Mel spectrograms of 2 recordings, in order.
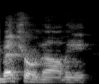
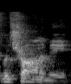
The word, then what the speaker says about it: Metronomy: wrong my entire life I've been saying metronomy it's metronomy and I only know that because of fantano so shout out to melon it is what it is man metronomy metronomy I mean it's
